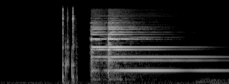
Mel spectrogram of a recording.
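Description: Subscribe-button sound effects: a quick cluster of mouse clicks a little over half a second in, then a bell ding struck twice in quick succession that rings on and slowly fades.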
